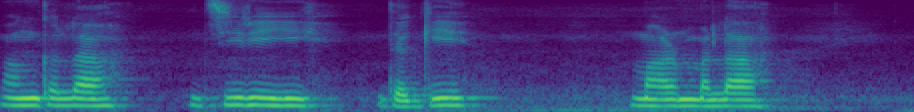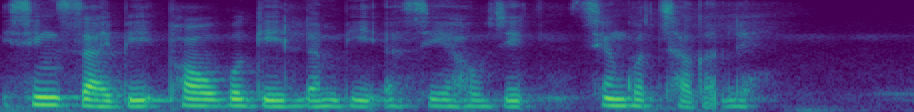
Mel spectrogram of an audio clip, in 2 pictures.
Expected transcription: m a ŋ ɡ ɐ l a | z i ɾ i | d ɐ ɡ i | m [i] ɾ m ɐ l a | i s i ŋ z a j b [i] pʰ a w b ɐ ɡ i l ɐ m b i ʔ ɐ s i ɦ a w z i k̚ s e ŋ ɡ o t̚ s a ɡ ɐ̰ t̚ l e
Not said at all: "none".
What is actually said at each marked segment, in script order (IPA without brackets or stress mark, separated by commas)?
a, i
